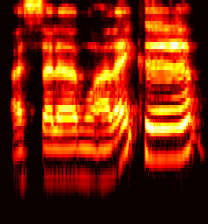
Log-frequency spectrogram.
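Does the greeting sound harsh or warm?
warm. The greeting sounds warm and gentle. The spouse will surely get a hug. The speaker calls it right. "Memang kena peluk"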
